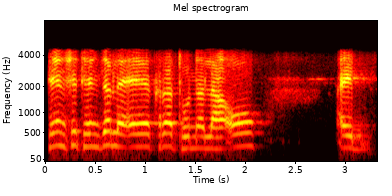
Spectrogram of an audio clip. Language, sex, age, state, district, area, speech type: Manipuri, female, 60+, Manipur, Ukhrul, rural, conversation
